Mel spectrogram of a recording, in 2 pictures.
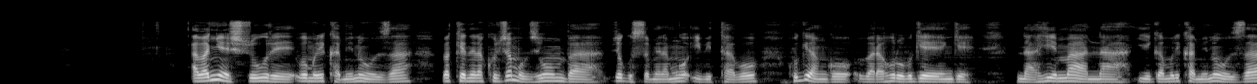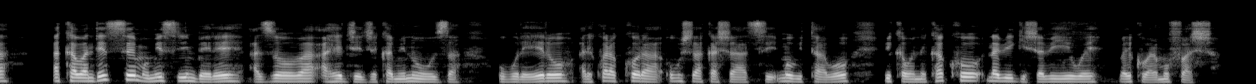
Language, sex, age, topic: Rundi, male, 50+, education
